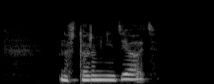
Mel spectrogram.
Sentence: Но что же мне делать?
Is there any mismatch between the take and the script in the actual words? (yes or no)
no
